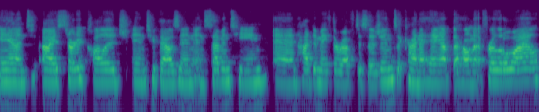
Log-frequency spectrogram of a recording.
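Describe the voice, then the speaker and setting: At a fairly quick pace with hardly any pauses, a woman speaks at medium pitch in a monotone, flat way. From Maine. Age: 20s. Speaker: motocross race official. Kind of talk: podcast interview.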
